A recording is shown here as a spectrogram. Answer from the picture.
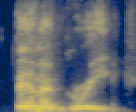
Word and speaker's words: fenugreek: yourself fenugreek seeds say it one more time fenugreek um it's spelled f-e-n-u g-r-e-e-k seeds did you get that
